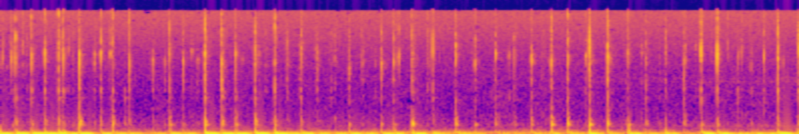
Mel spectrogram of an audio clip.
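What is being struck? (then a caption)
Inflated synthetic leather soccer ball. A full-size inflated hollow soccer ball with stitched synthetic leather panels rests on a table and is tapped and scratched on top with bare fingertips and nails. Quick, dry taps land in a busy, uneven stream over a deep hollow thump, with sharp, bright clicks from the nails. Each tap dies away almost at once.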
